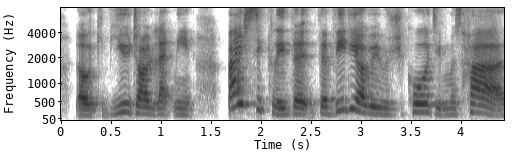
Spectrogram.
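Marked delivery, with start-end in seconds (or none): 0.4-1.3 mimicked brutal, manipulative, threatening tone. Retelling a girl's threats at a door: imitating a brutal manipulative tone. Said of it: "manipulative, just brutal tone".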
